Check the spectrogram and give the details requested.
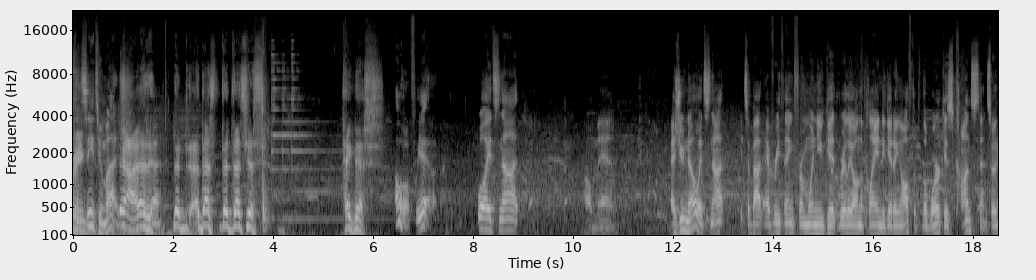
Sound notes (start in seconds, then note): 3.1 bell rings; 9.8 audience chattering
